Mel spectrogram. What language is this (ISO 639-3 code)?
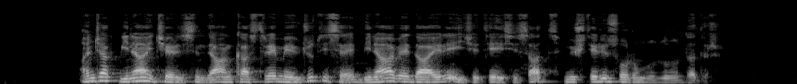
tur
